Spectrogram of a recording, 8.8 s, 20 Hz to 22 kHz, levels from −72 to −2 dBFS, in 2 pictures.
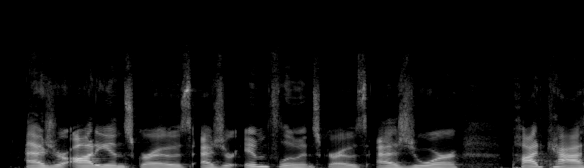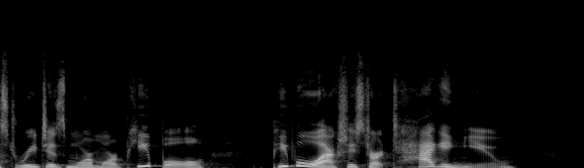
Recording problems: none

